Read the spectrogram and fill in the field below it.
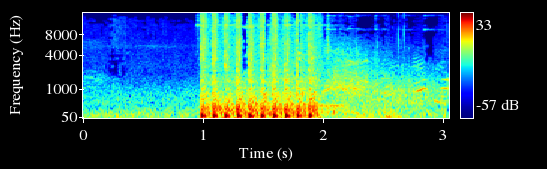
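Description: An assault rifle fires a rapid burst.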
